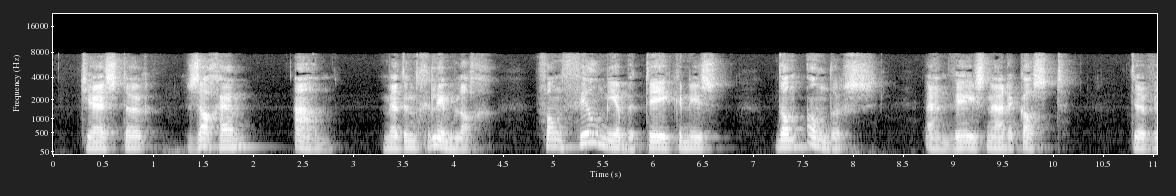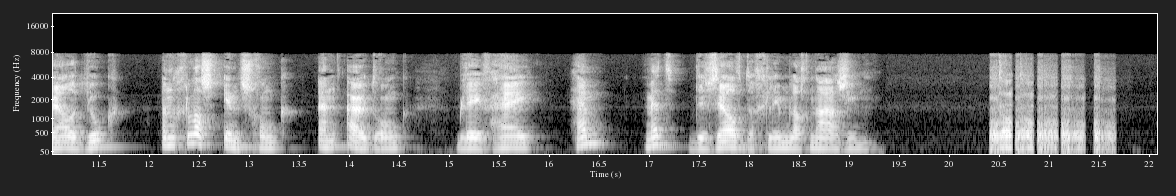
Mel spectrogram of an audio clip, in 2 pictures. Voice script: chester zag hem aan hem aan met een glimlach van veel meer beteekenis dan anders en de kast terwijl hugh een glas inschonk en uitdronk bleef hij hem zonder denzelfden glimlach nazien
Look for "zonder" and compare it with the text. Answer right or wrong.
wrong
